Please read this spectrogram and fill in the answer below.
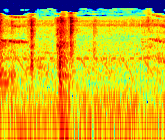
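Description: An ambulance siren sounding, with three sharp knocks in the first second.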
